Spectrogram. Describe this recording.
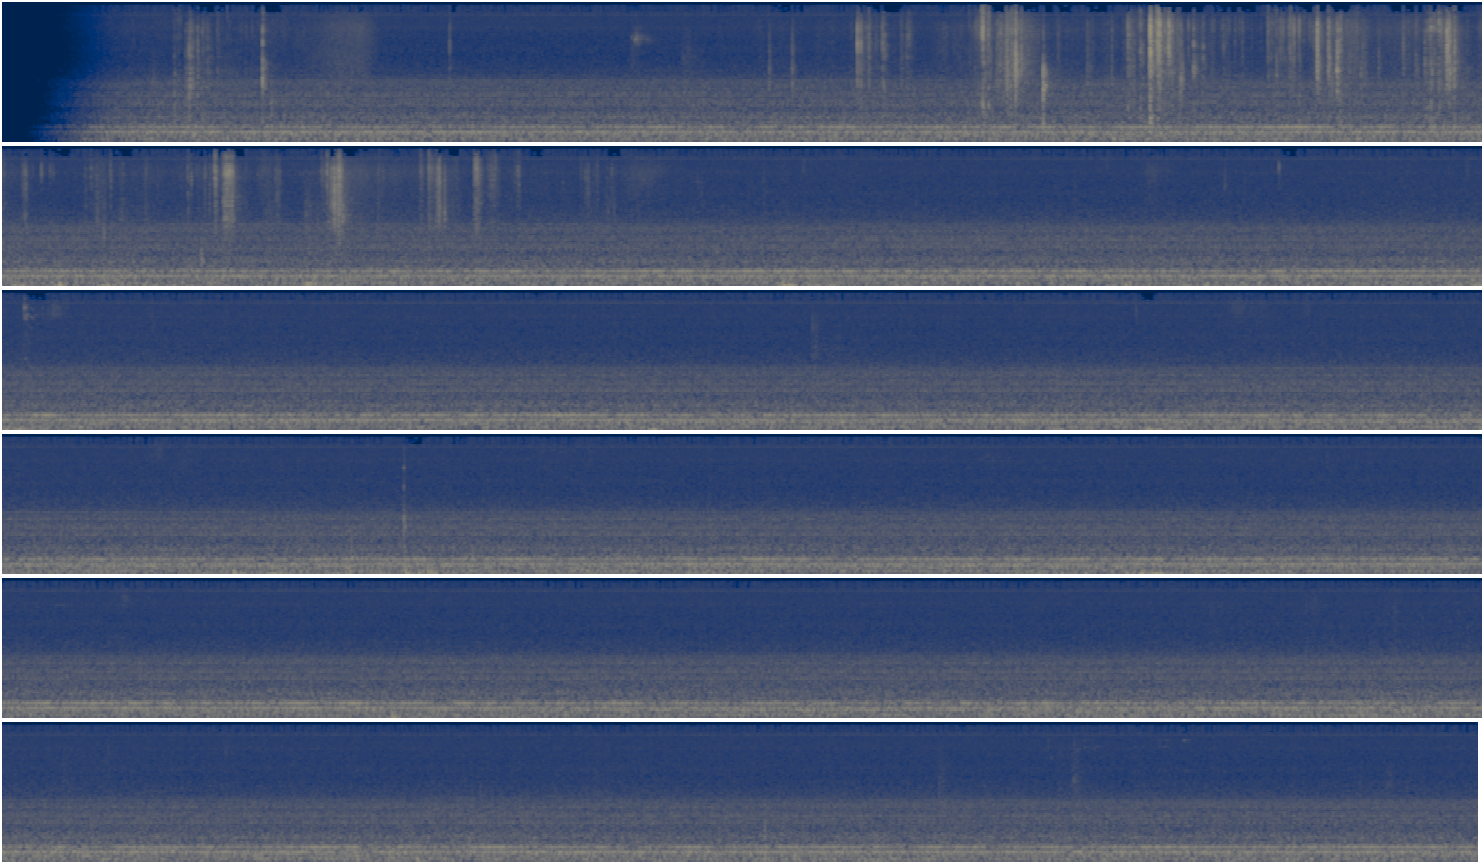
The recording was made within the framework of a workshop about sound ecology of the class for sound art at Neue Musik Leipzig. Passing by antenna transformer station, bicycles, people, rehearsal in a music school. Neue Musik Leipzig - Studio für Digitale Klanggestaltung.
